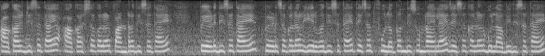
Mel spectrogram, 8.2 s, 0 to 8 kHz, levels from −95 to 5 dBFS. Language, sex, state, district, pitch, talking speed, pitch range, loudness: Marathi, female, Maharashtra, Solapur, 270 Hz, 200 wpm, 260-280 Hz, -16 LUFS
